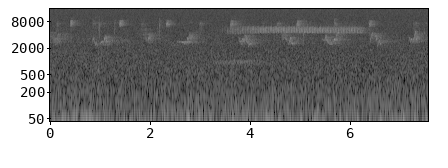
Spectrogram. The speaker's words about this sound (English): That one I could go either way with. That would be chipping or pine warbler.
